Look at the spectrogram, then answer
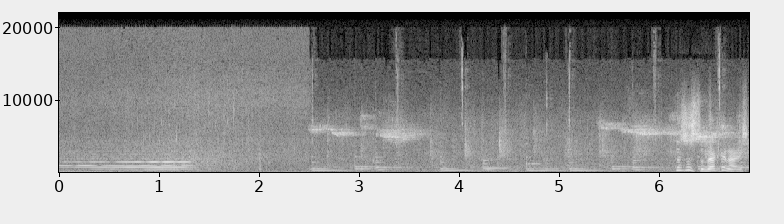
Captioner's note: sounds of waves; upbeat music; canning line clanking and humming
